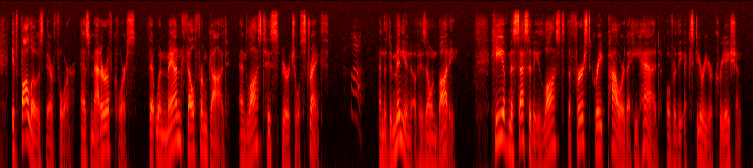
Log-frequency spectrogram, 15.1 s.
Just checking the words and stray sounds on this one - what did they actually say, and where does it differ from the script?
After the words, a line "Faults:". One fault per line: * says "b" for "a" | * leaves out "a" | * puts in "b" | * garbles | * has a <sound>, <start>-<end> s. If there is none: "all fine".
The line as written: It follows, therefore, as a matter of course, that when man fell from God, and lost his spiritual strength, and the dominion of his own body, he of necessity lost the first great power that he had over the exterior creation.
It follows, therefore, as matter of course, that when man fell from God, and lost his spiritual strength, and the dominion of his own body, he of necessity lost the first great power that he had over the exterior creation.
Faults:
* leaves out "a"
* has a laugh, 6.8-7.3 s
